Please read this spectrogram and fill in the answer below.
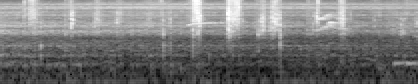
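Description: Tarot cards being handled and shuffled: a scatter of faint, light clicks and taps of card on card.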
